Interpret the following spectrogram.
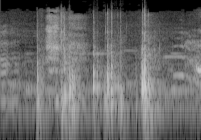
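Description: Plastic toy blocks knocking and clacking as a toddler handles them, a quick run of several hollow knocks, with faint music underneath.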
